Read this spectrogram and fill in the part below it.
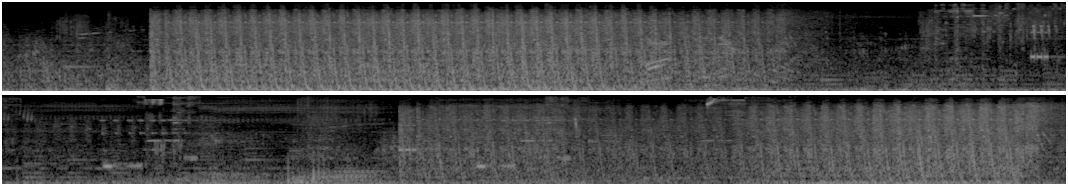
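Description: Video game gunfire in Mass Effect Andromeda, aimed at the player during animal hunting: rapid automatic bursts and volleys, loud and sustained, with a brief lull midway before the shooting resumes.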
